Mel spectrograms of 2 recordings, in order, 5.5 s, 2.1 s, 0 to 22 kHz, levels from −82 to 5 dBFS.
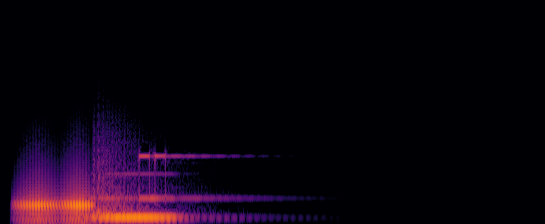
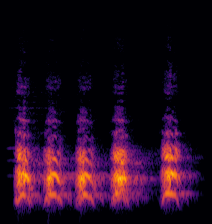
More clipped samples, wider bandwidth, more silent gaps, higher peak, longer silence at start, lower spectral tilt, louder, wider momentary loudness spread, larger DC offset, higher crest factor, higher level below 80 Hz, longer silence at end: neither; second, 2.7 kHz vs 6.6 kHz; neither; second, -14 dBFS vs -2 dBFS; about the same, 0.1 s vs 0.15 s; first, -12 dB/octave vs -2.5 dB/octave; second, -27 LUFS vs -19 LUFS; first, 7 LU vs 4 LU; neither; about the same, 16 dB vs 16 dB; first, -36 dBFS vs under -90 dBFS; first, 3.5 s vs 0.3 s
